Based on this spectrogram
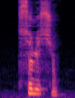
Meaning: solution
- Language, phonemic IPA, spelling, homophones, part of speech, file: French, /sɔ.ly.sjɔ̃/, solution, solutions, noun, LL-Q150 (fra)-solution.wav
